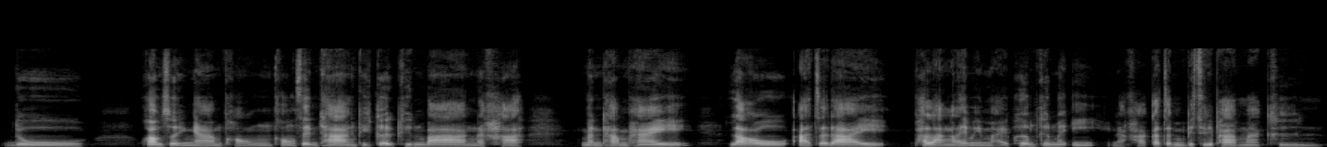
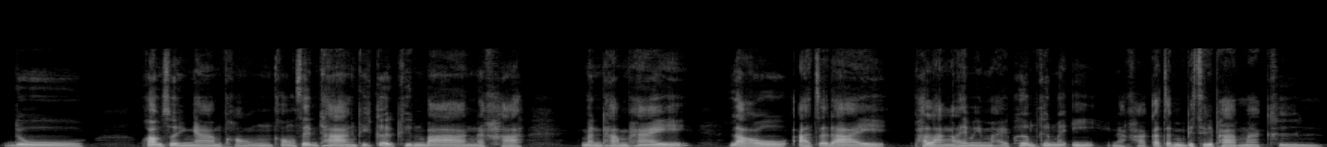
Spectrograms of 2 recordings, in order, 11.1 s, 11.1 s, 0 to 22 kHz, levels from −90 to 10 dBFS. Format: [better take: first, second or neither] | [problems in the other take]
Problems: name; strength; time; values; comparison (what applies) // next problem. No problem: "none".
second | thin; very; fading below 600 Hz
